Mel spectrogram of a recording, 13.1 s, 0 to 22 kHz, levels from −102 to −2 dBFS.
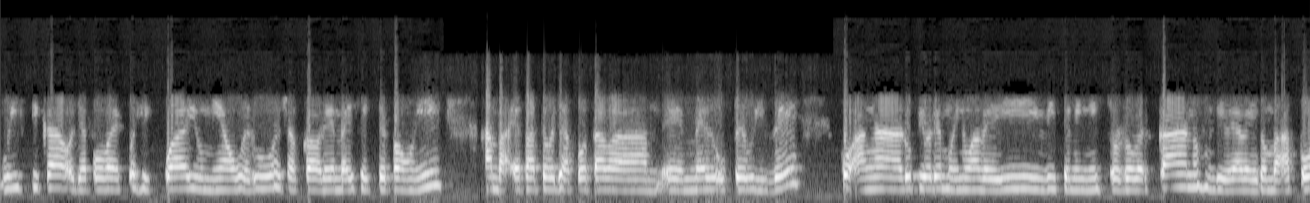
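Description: A call bitrate drop runs from 4.13 to 8.39 s. The audio turns coarse and muffled, with the top end cut from 20 kHz to 8 kHz, which fits the encoder falling from about 48 to 10 kbps.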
